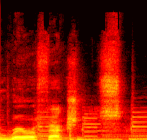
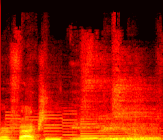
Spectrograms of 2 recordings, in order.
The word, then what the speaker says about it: rarefactions: These are called the rarefactions. It's 3 syllables, despite what Titus from the previous video might think.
